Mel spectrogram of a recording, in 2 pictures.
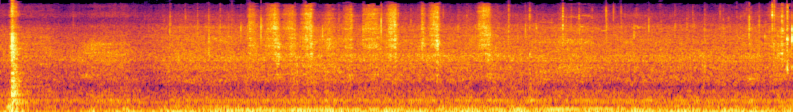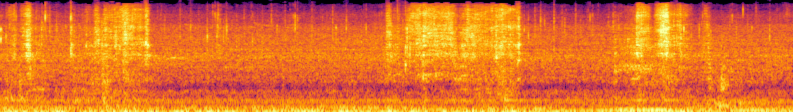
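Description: Fillet knife slicing the rib bones out of a black drum fillet on a stainless steel table, heard as a few short scrapes. Under it runs a steady low rumble with a faint hum.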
